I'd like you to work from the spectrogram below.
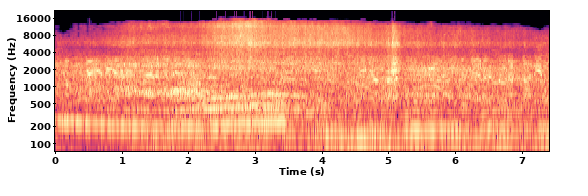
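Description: Folkrace cars skid and spin out at a Finnish league final race in Tampere, with loud tire scrubbing and engine roar sweeping through the whole stretch under a commentator's continuous voice.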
